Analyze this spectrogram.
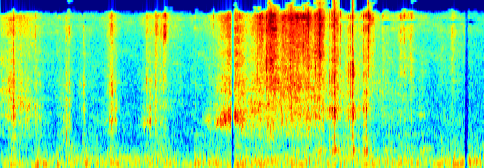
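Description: Small red Spider-Man toy car's plastic wheels scraping over rough concrete as it is driven into a hollow plastic bowling pin and knocks it over, with a run of sharp clicks and clatters.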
